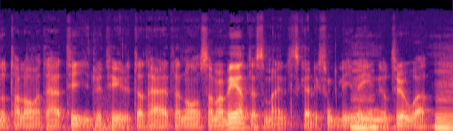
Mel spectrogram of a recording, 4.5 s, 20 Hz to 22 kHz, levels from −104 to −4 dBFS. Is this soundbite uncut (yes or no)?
yes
